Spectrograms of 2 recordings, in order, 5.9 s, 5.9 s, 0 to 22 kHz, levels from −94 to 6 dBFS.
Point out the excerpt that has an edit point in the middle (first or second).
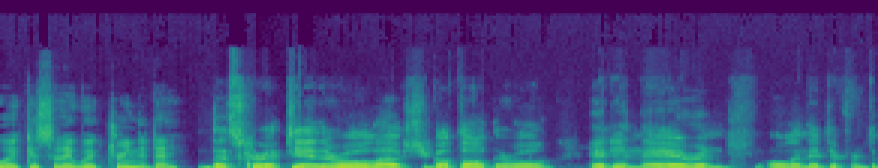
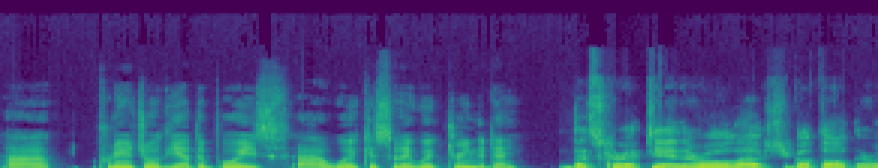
first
